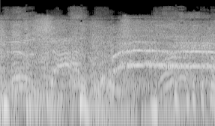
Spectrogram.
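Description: goat screaming

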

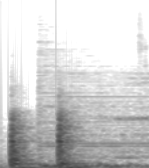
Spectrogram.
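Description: knocking on a door

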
